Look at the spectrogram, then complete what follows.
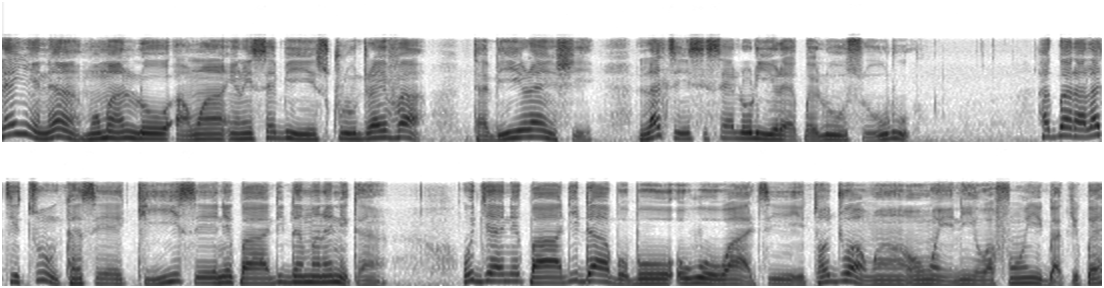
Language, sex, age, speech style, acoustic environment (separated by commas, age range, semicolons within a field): Yoruba, male, 25-34, relaxed, people talking; traffic; appliances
